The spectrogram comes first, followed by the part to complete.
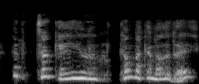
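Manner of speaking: very high, small, bird-like little voice. Quoting the interviewee reassuring the speaker after a ruined recording, bird-like little voice. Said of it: "in her lovely bird-like little voice".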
